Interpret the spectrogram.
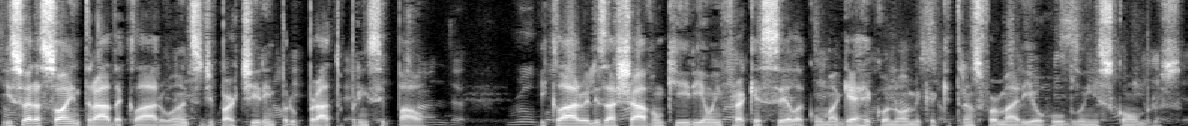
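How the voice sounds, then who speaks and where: A man's voice: sits low, fairly even intonation, fairly quick. A man giving political commentary as a panel guest, explaining things step by step.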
